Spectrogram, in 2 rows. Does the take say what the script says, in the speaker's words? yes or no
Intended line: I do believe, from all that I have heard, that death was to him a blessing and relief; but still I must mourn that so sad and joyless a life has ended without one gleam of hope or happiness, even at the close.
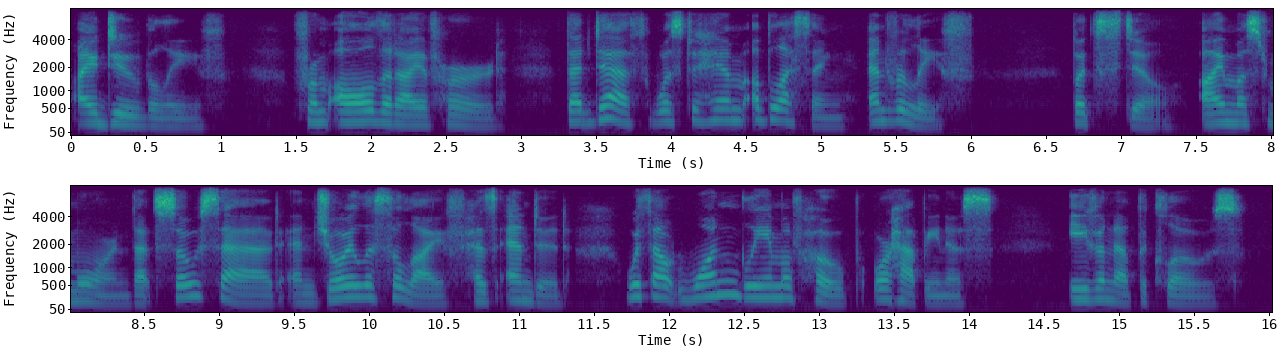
yes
